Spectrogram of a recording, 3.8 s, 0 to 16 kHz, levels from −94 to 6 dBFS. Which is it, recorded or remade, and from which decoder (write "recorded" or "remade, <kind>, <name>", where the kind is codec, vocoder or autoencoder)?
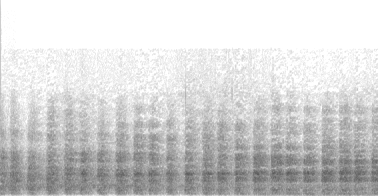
recorded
